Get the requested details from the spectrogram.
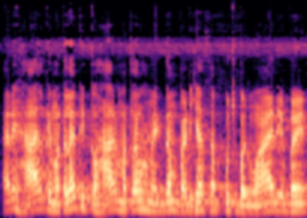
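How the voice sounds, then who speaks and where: Pleading man in a comedy sketch, mid-pitched voice, lo-fi sound. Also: normal speed, slight background noise. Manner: pleading, wheedling, excitable. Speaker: comic village election candidate. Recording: lo-fi recording.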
